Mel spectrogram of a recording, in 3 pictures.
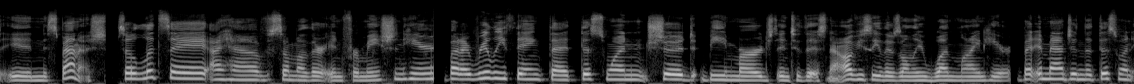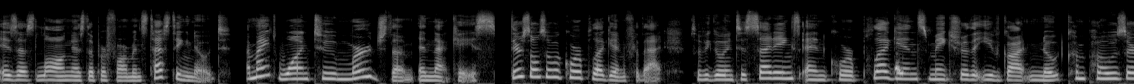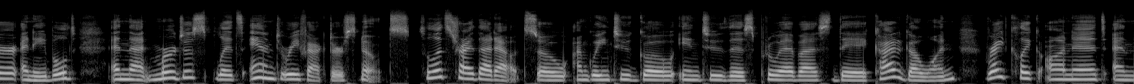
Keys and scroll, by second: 2.1-4.7 typing.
